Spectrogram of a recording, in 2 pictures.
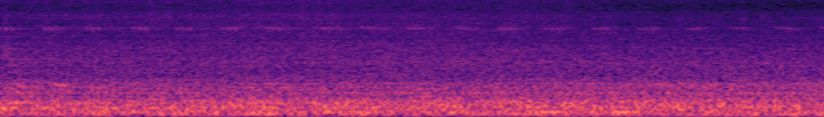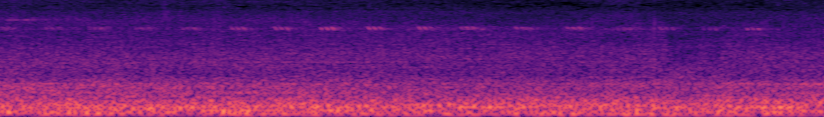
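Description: A glass door opens and swings shut.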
